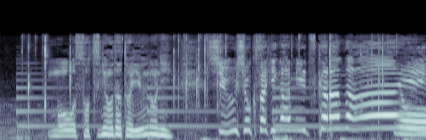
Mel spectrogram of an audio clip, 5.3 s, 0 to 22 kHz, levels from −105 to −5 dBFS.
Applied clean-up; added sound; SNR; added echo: none; Crushing + Piano; 14 dB; none.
